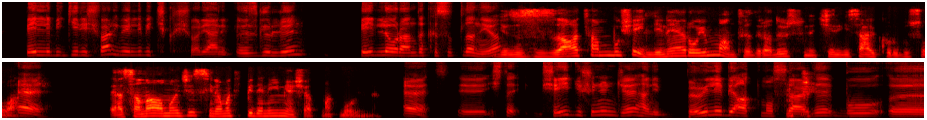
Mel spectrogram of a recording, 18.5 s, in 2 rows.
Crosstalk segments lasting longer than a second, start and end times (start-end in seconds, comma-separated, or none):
none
